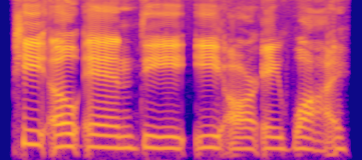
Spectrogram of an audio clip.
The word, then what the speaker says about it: Pend Oreille: Now, it's not spelled Ponderay. It's another one of those words in this show that's not spelled how it sounds.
